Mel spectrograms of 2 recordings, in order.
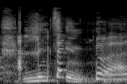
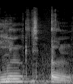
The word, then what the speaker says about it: LinkedIn: LinkedIn. C'est L-I-N-K. Donc, link comme to link. Et D, donc tout est collé I-N. Donc LinkedIn.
